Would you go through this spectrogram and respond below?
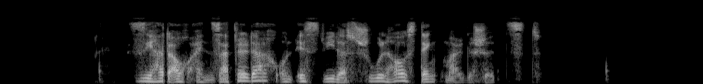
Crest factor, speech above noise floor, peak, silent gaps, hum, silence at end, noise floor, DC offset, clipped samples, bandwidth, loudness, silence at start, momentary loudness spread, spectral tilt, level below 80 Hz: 24 dB; over 65 dB; -4 dBFS; none; none; 1.65 s; under -90 dBFS; under 0.1%; under 0.1%; 10 kHz; -24 LUFS; 1.3 s; 8 LU; -3.5 dB/octave; -64 dBFS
